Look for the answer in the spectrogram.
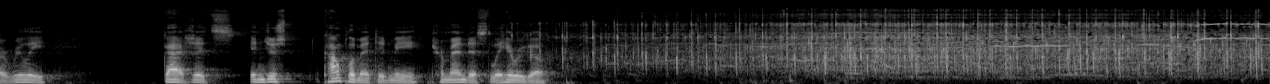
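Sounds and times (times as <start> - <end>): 
speech: 0.0 - 0.7, 1.6 - 5.7
applause: 5.1 - 12.6.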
